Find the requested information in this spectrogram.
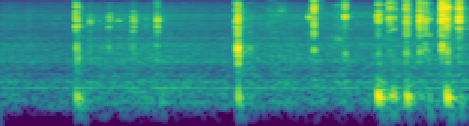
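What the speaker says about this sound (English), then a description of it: "and then just type whatever you want on the keyboard" Typing on a computer keyboard while editing a header template, with sparse isolated key clicks followed by a quicker burst of close, crisp keystrokes near the end, no talking.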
